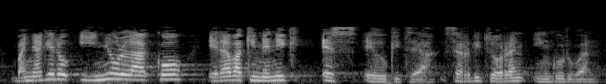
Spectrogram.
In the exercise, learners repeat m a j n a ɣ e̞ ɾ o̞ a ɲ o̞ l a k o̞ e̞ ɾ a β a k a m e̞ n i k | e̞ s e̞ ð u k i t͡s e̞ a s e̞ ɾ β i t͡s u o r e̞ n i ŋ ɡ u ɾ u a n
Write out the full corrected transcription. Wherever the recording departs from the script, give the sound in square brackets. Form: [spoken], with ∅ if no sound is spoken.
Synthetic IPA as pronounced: [b] a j [ɲ] a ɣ e̞ ɾ o̞ [i] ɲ o̞ l a k o̞ e̞ ɾ a β a k [i] m e̞ n i k | e̞ s e̞ ð u k i t͡s e̞ a s e̞ ɾ β i t͡s u o r e̞ n i ŋ ɡ u ɾ u a n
